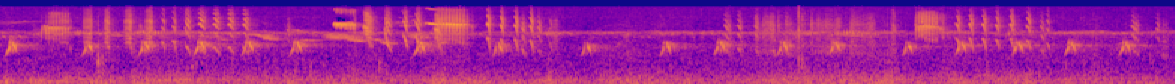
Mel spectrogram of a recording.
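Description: Berylline hummingbird giving dry, downslurred chips, several each second, over a steady high insect drone with a few thin high squeaks.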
